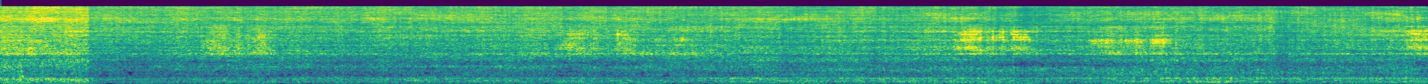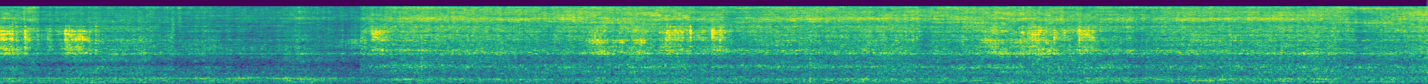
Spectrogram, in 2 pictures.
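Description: Two Capsule Plarail wind-up toy Shinkansen trains running on plastic track. Their clockwork gears whir and their wheels rattle on the plastic rails in a steady hissing noise that swells and fades every few seconds.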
